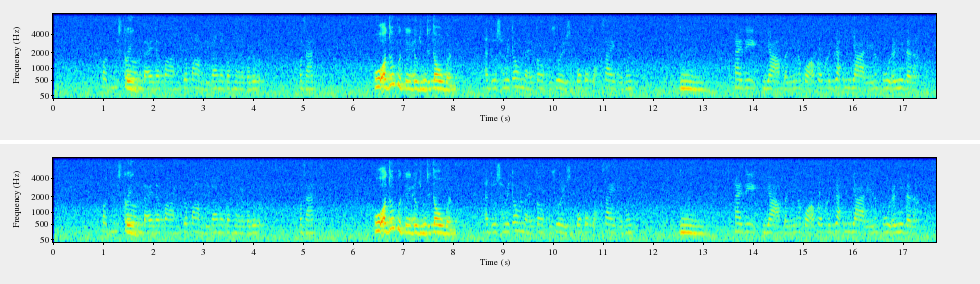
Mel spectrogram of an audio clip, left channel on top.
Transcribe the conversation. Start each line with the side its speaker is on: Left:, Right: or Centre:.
Left: ꯄꯕ꯭ꯂꯤꯁ ꯇꯧꯔꯝꯗꯥꯏꯗ
Right: ꯀꯩ
Left: ꯄꯥꯝꯃꯤꯒ ꯄꯥꯝꯗꯦ ꯒꯥꯅ ꯇꯧꯅꯔꯛꯀꯗꯣꯏꯕ ꯑꯣꯖꯥꯅ
Right: ꯑꯣ ꯑꯗꯨꯕꯨꯗꯤ
Left: ꯑꯩꯈꯣꯏ
Right: ꯑꯗꯨꯝꯗꯤ
Left: ꯑꯩꯆ ꯑꯣꯗꯤꯅ
Right: ꯇꯧꯕꯅꯦ
Left: ꯑꯗꯨ ꯁꯝꯃꯤꯠ ꯇꯧꯔꯝꯗꯥꯏꯗ ꯇꯧꯔꯛꯄꯁꯤ ꯑꯣꯏꯔꯤꯁꯦ ꯄ꯭ꯔꯣꯛ ꯀꯣꯛ ꯄꯣꯛ ꯆꯥꯛꯏꯁꯦ ꯑꯩꯈꯣꯏꯅ
Right: ꯎꯝ
Left: ꯍꯥꯏꯗꯤ ꯌꯥꯝꯕꯅꯤꯅꯀꯣ ꯑꯩꯈꯣꯏ ꯑꯩꯈꯣꯏ ꯒꯥꯏꯗꯅ ꯌꯥꯔꯦꯅ ꯄꯨꯔꯅꯤꯗꯅ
